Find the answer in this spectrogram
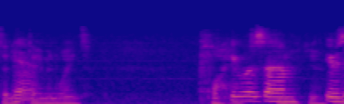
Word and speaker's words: Damon: it was just wayne's i think it's pronounced daymond he was um he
